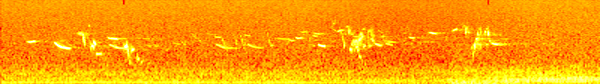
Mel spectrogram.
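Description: Songbirds singing in open grassland: a busy run of short chirped and whistled notes. A low droning hum comes in about three-quarters of the way through.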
